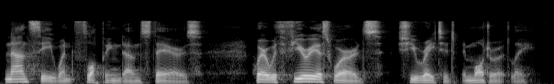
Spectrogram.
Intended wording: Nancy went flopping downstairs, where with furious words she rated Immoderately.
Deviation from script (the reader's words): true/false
false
